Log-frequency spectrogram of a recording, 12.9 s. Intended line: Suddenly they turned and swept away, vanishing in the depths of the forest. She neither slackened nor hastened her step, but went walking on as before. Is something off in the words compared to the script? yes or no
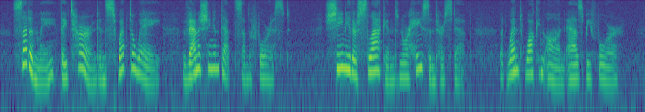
yes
